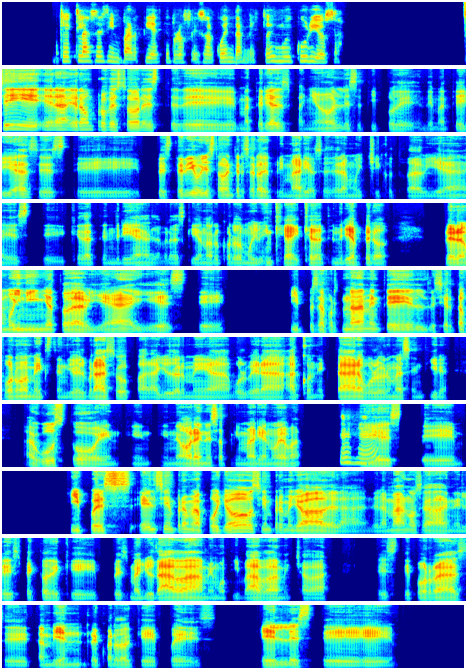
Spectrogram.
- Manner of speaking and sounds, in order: tapping; laughing while speaking: "qué"
- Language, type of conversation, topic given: Spanish, podcast, ¿Qué profesor influyó más en ti y por qué?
